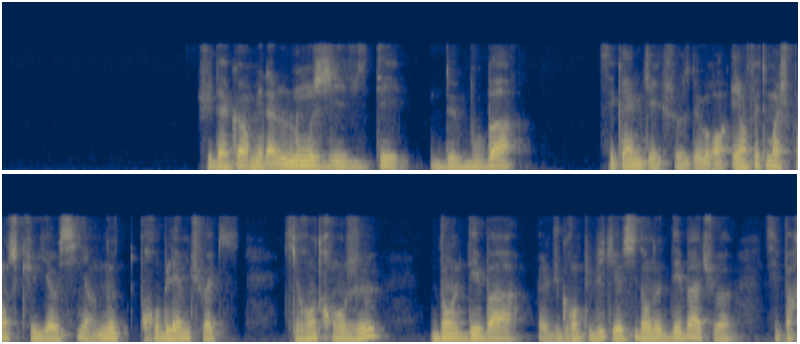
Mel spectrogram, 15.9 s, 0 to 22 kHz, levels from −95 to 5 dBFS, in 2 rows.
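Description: From 2.40 to 5.38 s, scattered short gaps: about ten brief packet losses, each patched by extending the preceding sound, leave small ticks and smears in the speech, which has nothing above 8 kHz.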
